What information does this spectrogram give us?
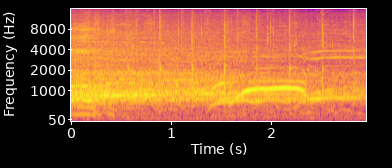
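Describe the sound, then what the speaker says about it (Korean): Applause rises from the crowd at the Imsil Cheese Festival, an outdoor event, in a sustained, dense clapping wash with cheers and whoops mixed in. It eases slightly toward the end. "박수 한번 보내주세요."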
